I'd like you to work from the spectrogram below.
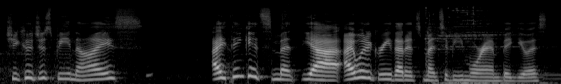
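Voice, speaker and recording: A woman's voice: fairly high pitch, animated, moderate pace, fairly bright tone, faint music behind. A woman streamer giving casual live commentary on a game in a playful, candid, sweary way.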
